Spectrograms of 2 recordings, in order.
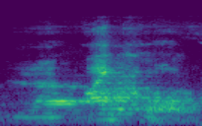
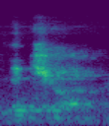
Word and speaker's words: ichor: Ichor was the answer, and a lot of people said Ichor instead of Ichor, you know, the blood that flows in the veins of gods.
